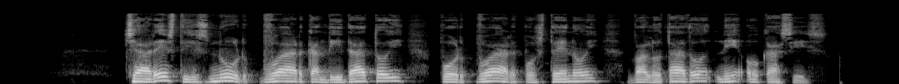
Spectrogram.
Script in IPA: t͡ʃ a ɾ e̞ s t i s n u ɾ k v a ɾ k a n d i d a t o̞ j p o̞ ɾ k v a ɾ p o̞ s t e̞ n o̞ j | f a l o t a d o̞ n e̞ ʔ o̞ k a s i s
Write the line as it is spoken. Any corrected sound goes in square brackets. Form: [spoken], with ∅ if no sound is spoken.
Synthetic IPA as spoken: t͡ʃ a ɾ e̞ s t i s n u ɾ k v a ɾ k a n d i d a t o̞ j p o̞ ɾ k v a ɾ p o̞ s t e̞ n o̞ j | [v] a l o t a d o̞ n e̞ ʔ o̞ k a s i s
